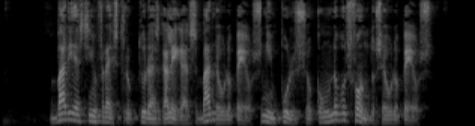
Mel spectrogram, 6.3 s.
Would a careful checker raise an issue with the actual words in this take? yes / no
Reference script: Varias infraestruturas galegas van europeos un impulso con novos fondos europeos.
no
